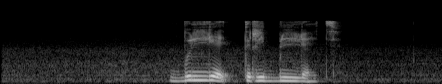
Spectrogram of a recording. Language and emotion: Russian, angry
